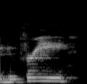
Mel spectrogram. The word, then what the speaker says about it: DuPré: It's DuPré, and everybody pronounces it Dupré or Dupré, but it's Dupré. There's a little accent over the E.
